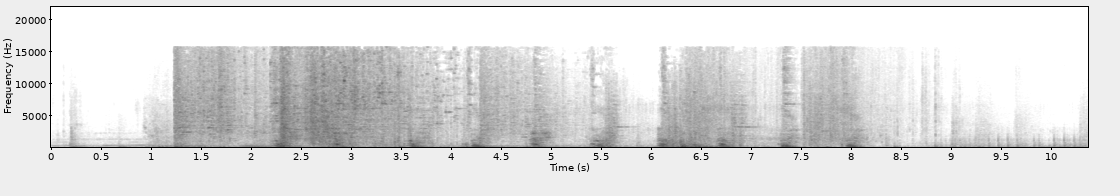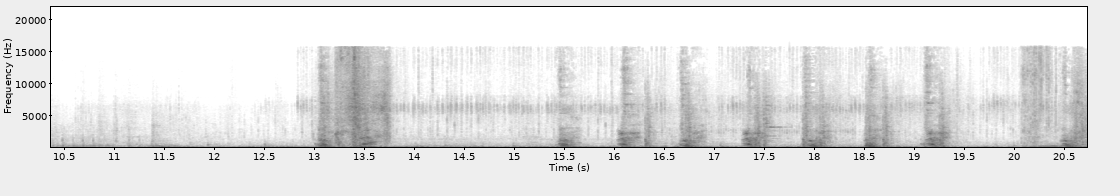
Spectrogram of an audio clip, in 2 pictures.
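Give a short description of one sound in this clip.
Footsteps thud on a creaking wooden floor.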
